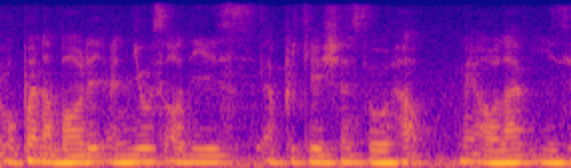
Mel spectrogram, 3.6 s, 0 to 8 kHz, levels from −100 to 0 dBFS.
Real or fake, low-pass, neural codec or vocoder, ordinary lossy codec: real; 7.2 kHz; none; AAC, 48 kbps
